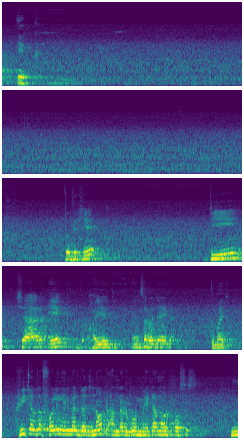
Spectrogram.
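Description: A middle-aged man speaks calmly and explains, close to a microphone.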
